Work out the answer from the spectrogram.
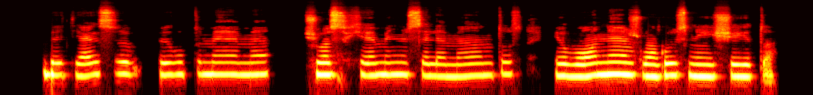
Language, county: Lithuanian, Vilnius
